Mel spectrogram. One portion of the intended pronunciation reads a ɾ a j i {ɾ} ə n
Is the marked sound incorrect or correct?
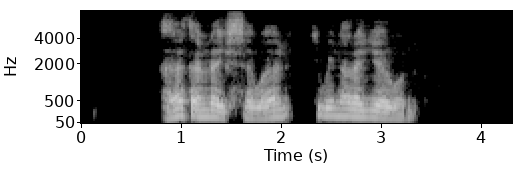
correct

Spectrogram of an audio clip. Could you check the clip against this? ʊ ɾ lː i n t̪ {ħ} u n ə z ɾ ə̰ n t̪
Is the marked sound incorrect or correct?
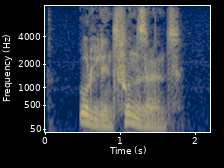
incorrect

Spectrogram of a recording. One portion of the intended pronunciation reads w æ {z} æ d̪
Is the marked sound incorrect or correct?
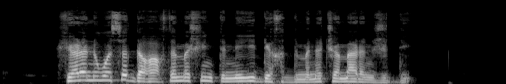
incorrect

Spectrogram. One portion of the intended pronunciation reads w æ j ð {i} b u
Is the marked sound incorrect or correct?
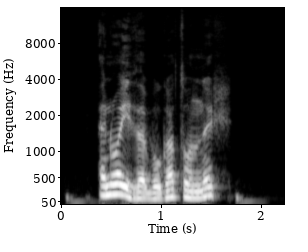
incorrect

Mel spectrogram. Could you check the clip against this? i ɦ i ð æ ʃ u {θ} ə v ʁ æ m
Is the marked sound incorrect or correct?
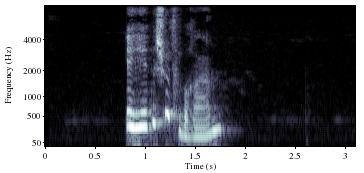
correct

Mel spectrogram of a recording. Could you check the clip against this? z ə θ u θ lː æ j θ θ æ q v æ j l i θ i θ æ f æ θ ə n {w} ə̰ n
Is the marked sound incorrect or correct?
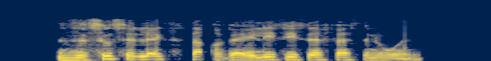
correct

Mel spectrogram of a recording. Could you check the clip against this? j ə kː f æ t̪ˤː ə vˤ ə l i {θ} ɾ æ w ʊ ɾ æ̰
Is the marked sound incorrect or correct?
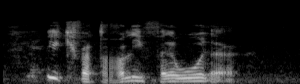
incorrect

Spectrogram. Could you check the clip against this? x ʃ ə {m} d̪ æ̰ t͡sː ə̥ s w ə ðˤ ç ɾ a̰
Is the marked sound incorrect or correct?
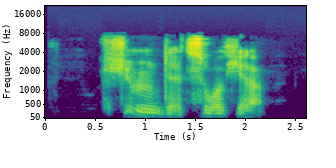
correct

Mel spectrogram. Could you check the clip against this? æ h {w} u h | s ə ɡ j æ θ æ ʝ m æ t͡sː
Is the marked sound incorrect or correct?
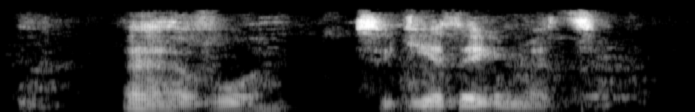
incorrect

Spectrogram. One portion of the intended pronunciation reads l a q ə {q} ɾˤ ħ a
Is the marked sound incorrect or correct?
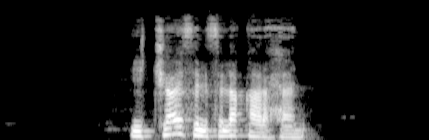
incorrect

